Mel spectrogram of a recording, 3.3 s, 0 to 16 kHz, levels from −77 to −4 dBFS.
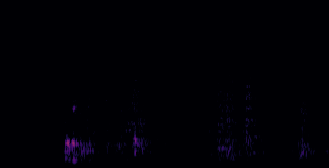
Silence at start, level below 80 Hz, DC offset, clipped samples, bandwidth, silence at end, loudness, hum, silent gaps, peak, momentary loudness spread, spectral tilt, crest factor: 0.1 s; under -90 dBFS; under 0.1%; under 0.1%; 11 kHz; 0 s; -64 LUFS; none; none; -44 dBFS; 8 LU; -3.5 dB/octave; 22 dB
